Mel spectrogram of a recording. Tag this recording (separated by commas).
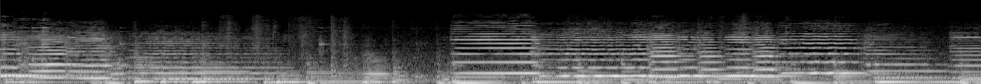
Violin, Musical instrument, Music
